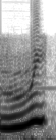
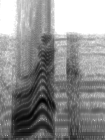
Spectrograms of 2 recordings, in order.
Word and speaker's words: wreak: It's important to stay calm because panic could wreak more havoc than the virus itself. Which brings us to today's word, wreak. W-R-E-A-K. Wreak. Many people pronounce it as wreck, but that is an entirely different word with an entirely different meaning.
